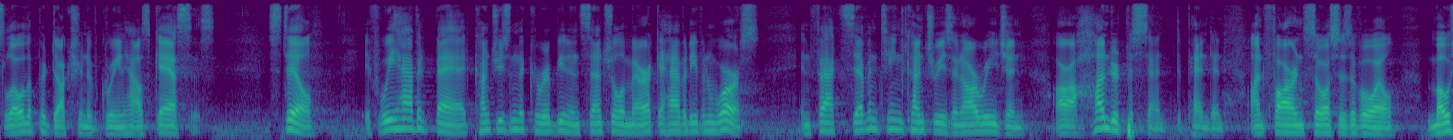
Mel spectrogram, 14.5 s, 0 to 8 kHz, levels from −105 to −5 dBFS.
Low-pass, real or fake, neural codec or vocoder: 7.2 kHz; real; none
